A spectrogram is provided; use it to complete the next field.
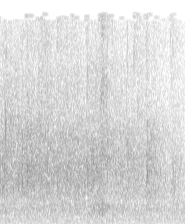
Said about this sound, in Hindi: और एक बार जोरदार तालियां।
